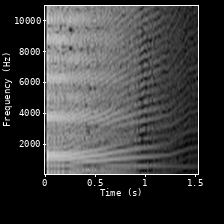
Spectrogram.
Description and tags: FX updown2
I recorded these sounds with my Korg Monotribe. I found it can produce some seriously awesome percussion sounds, most cool of them being kick drums.
analog, down, fx, monotribe, percussion, up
